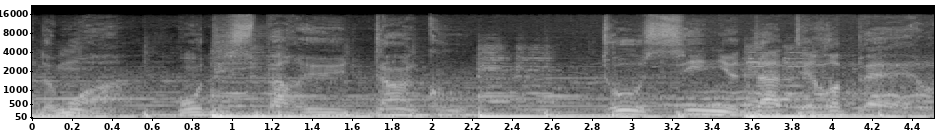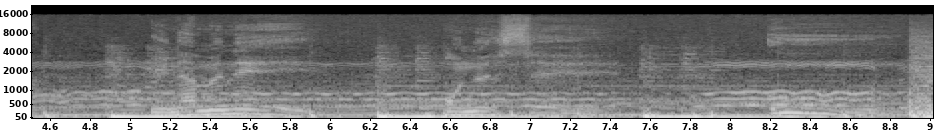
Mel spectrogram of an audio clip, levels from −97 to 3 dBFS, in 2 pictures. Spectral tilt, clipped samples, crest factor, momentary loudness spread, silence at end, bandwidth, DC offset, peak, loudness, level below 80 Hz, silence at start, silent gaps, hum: -5.5 dB/octave; under 0.1%; 12 dB; 7 LU; 0 s; 16 kHz; under 0.1%; -4 dBFS; -19 LUFS; -18 dBFS; 0 s; none; none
